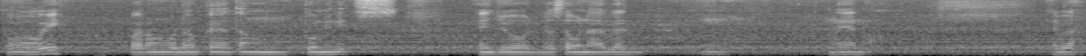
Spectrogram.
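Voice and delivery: ordinary talk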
